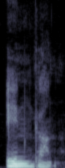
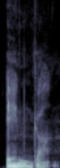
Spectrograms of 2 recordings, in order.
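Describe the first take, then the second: No difference in how they are said.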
